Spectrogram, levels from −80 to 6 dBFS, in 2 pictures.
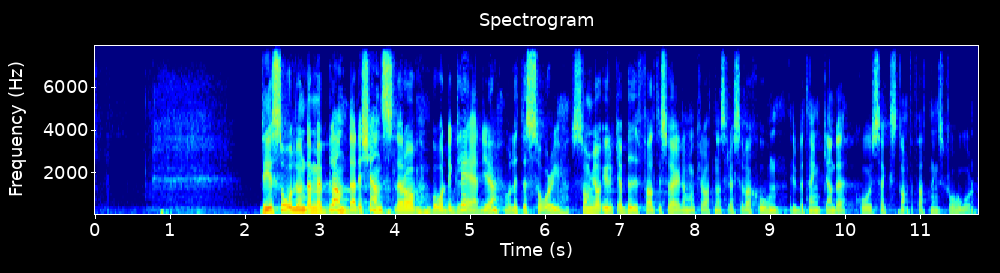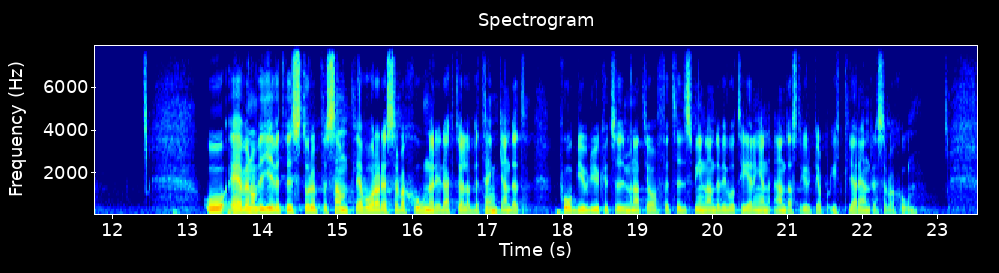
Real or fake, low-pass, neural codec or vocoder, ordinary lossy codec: real; none; none; none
